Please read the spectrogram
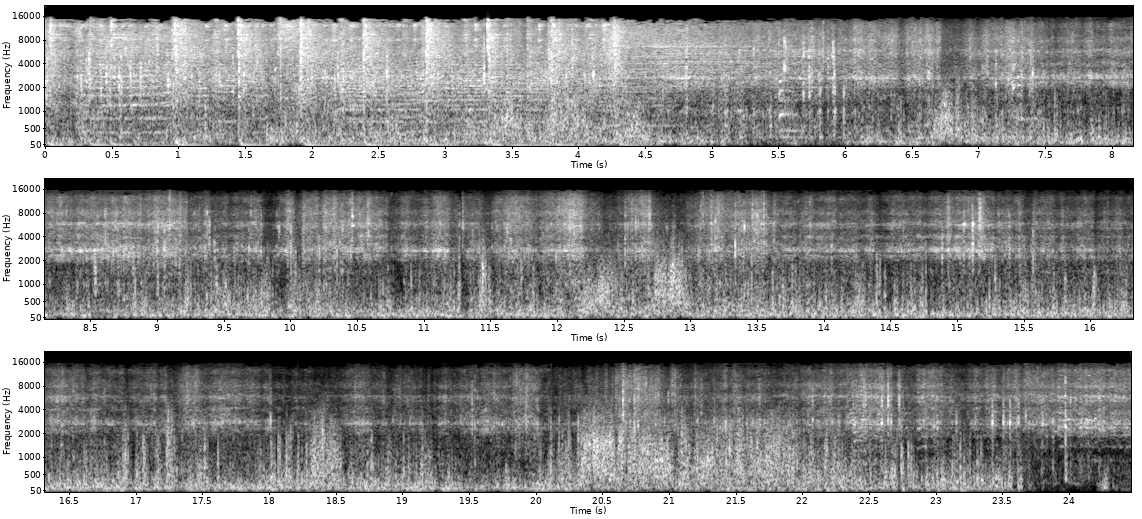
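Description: Background music with a steady beat for the first few seconds, then a continuous rushing noise: wind on the camera's microphone and the rolling of a Specialized Epic Expert mountain bike's tyres down a dirt trail covered in dry leaves.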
